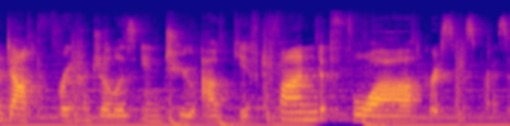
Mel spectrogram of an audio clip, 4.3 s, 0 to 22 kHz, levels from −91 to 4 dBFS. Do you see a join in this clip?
no; 0 cuts

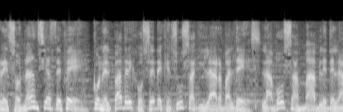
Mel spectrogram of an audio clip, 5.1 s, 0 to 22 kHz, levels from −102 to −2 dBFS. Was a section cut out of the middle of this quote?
yes; 2 cuts; at 1.2 s, 3.8 s

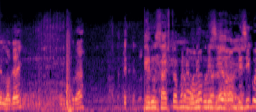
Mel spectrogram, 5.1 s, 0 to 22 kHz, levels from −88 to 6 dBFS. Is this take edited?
yes; 1 cut; at 2.9 s

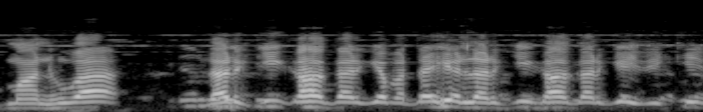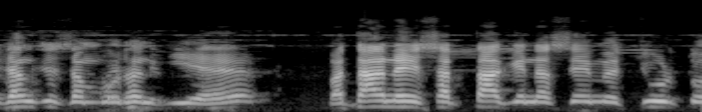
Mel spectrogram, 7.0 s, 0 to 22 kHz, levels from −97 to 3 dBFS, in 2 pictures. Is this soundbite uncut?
no; 1 cut; at 5.0 s

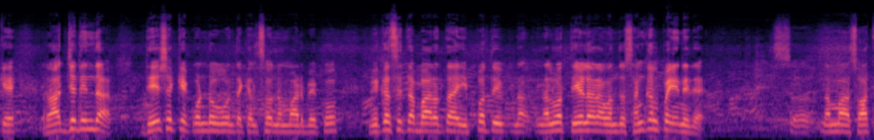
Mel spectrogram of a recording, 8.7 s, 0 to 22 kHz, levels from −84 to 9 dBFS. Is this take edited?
no; 0 cuts

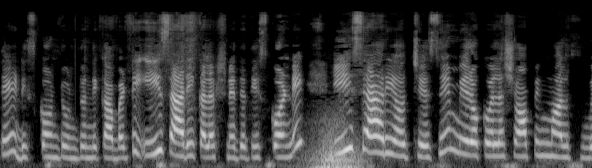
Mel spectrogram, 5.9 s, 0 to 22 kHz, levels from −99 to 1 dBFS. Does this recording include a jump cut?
yes; 1 cut; at 3.2 s

